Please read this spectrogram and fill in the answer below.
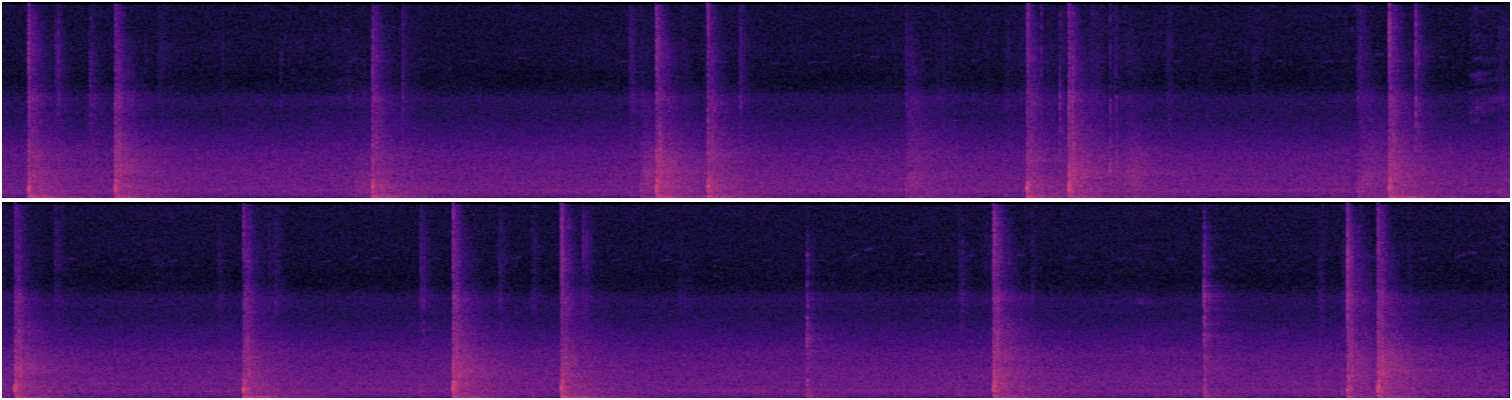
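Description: Medicine balls and basketballs thrown against a gym wall, each landing with a thud or a quick pair of thuds every two or three seconds, echoing in the gym.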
